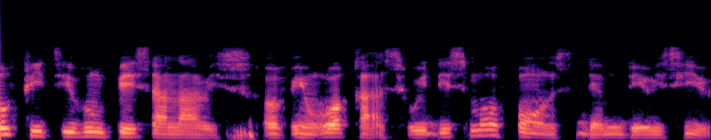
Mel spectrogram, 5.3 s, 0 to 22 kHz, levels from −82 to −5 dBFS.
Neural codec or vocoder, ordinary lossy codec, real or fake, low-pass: vocoder, 44.1 kHz, 128 mel bands, Pupu-Vocoder; none; fake; 5.4 kHz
